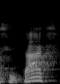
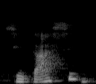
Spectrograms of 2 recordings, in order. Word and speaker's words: sintaxe: o som de s essa palavra sintaxe nós podemos pronunciar sintaxe aí aí o x vai exercer o som de s e Alguns falam sintaxe em que o x Vai representar o som de KS sintaxe as duas formas são aceitadas Ok e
